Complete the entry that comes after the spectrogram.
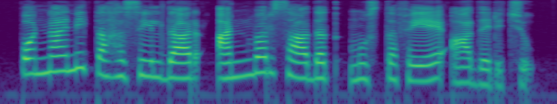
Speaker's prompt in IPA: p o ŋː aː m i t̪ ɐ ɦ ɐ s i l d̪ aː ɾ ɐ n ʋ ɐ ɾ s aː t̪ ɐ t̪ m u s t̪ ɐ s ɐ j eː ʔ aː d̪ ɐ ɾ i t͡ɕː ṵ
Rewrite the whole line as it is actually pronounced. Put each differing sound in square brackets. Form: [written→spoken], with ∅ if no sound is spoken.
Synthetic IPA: p o [ŋː→nː] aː [m→n] i t̪ ɐ ɦ ɐ s [i→iː] l d̪ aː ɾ ɐ n ʋ ɐ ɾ s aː [t̪→d̪] ɐ t̪ m u s t̪ ɐ [s→f] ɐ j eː ʔ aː d̪ ɐ ɾ i t͡ɕː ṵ

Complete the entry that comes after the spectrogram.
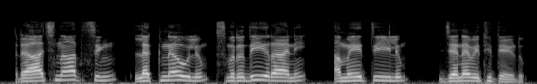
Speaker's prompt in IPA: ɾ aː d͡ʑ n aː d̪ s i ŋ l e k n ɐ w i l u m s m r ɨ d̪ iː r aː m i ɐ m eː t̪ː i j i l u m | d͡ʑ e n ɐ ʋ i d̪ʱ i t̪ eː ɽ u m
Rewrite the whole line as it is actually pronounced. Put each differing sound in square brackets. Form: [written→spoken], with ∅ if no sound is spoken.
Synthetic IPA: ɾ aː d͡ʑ n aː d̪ s i ŋ l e k n ɐ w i l u m s m r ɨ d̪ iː r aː [m→n] i ɐ m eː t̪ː i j i l u m | d͡ʑ e n ɐ ʋ i d̪ʱ i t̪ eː ɽ u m

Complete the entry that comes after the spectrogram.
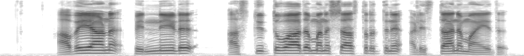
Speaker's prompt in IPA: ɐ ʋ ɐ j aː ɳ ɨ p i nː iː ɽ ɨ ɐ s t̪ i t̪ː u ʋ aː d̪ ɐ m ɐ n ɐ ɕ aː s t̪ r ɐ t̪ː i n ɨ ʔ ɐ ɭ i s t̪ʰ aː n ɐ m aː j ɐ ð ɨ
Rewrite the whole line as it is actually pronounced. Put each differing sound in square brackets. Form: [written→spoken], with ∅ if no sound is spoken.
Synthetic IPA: ɐ ʋ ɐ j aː ɳ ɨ p i nː iː ɽ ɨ ɐ s t̪ i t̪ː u ʋ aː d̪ ɐ m ɐ n ɐ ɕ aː s t̪ r ɐ t̪ː i n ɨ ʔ ɐ [ɭ→ɽ] i s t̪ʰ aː n ɐ m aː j ɐ ð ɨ

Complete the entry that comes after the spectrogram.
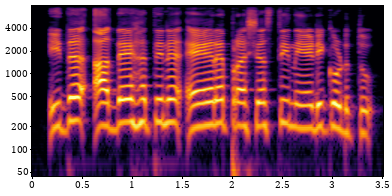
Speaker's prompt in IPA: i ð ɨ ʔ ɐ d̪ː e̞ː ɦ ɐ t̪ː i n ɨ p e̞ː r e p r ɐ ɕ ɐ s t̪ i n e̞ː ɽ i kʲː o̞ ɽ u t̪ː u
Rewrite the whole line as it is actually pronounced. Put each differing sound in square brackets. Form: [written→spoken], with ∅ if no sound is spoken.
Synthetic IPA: i ð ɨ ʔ ɐ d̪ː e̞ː ɦ ɐ t̪ː i n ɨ [p→ʔ] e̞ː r e p r ɐ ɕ ɐ s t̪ i n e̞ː ɽ i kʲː o̞ ɽ u t̪ː u

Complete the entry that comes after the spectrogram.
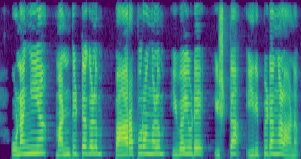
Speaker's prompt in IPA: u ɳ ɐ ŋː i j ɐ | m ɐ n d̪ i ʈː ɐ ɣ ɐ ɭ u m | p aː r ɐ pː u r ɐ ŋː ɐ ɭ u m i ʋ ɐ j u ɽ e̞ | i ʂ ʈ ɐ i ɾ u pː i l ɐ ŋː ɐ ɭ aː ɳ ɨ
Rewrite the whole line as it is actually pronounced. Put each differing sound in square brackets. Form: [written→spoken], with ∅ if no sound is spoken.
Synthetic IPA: u ɳ ɐ ŋː i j ɐ | m ɐ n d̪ i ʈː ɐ ɣ ɐ ɭ u m | p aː r ɐ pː u r ɐ ŋː ɐ ɭ u m i ʋ ɐ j u ɽ e̞ | i ʂ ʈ ɐ i ɾ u pː i [l→ɽ] ɐ ŋː ɐ ɭ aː ɳ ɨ

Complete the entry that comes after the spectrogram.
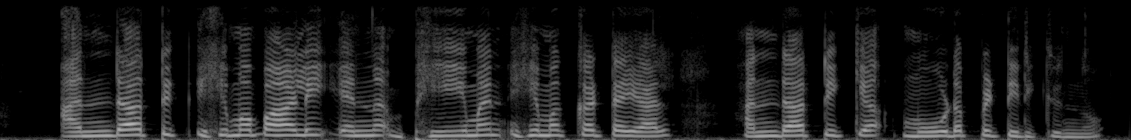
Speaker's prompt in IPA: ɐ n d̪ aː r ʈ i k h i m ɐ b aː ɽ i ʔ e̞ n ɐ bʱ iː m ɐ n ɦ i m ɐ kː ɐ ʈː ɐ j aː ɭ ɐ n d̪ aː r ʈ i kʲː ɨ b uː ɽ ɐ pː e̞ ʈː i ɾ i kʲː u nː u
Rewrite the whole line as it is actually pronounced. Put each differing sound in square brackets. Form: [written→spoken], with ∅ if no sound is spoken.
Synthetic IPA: ɐ n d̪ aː r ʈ i k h i m ɐ b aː [ɽ→ɭ] i ʔ e̞ [n→nː] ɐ bʱ iː m ɐ n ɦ i m ɐ kː ɐ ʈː ɐ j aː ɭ ɐ n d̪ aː r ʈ i kʲː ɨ [b→m] uː ɽ ɐ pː e̞ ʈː i ɾ i kʲː u nː u

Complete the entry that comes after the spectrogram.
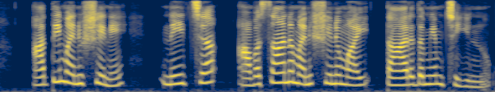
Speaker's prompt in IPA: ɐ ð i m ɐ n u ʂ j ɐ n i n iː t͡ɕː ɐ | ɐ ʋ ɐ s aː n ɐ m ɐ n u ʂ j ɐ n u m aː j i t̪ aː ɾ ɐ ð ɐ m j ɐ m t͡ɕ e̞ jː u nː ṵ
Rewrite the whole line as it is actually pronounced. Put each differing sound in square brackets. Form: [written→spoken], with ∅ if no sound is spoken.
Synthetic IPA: ɐ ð i m ɐ n u ʂ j ɐ n [i→e] n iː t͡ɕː ɐ | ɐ ʋ ɐ s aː n ɐ m ɐ n u ʂ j ɐ n u m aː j i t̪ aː ɾ ɐ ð ɐ m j ɐ m t͡ɕ e̞ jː u nː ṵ

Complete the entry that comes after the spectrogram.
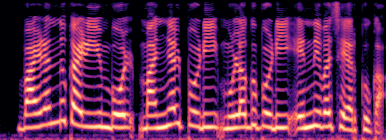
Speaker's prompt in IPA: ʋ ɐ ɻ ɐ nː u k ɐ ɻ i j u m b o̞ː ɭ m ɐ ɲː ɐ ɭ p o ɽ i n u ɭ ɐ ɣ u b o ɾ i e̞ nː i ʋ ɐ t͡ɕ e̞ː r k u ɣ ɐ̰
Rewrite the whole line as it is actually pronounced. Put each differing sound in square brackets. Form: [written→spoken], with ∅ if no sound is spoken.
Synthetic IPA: ʋ ɐ ɻ ɐ nː u k ɐ ɻ i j u m b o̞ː ɭ m ɐ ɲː ɐ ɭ p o ɽ i [n→m] u ɭ ɐ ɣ u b o [ɾ→ɽ] i e̞ nː i ʋ ɐ t͡ɕ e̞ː r k u ɣ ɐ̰

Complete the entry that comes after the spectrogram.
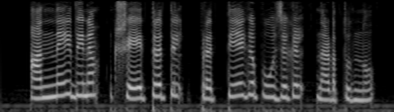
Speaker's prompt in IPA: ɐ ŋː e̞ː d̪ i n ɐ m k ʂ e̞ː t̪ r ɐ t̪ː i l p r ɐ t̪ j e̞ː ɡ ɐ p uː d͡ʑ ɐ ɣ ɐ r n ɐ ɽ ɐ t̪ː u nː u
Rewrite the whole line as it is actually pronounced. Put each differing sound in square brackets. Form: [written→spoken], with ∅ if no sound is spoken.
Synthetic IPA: ɐ [ŋː→nː] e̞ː d̪ i n ɐ m k ʂ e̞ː t̪ r ɐ t̪ː i l p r ɐ t̪ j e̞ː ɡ ɐ p uː d͡ʑ ɐ ɣ ɐ [r→ɭ] n ɐ ɽ ɐ t̪ː u nː u

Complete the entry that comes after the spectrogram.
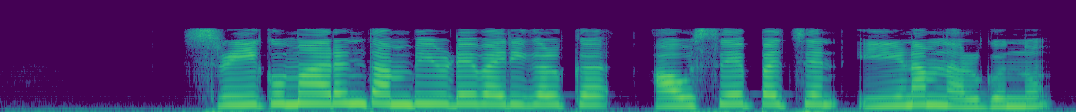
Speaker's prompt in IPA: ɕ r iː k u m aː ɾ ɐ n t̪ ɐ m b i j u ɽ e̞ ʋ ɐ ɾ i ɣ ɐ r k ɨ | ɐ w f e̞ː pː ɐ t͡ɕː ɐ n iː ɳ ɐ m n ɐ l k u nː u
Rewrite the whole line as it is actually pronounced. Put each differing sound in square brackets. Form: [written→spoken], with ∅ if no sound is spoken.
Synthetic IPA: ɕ r iː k u m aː ɾ ɐ n t̪ ɐ m b i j u ɽ e̞ ʋ ɐ ɾ i ɣ ɐ [r→ɭ] k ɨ | ɐ w [f→s] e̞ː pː ɐ t͡ɕː ɐ n iː ɳ ɐ m n ɐ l k u nː u

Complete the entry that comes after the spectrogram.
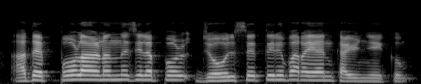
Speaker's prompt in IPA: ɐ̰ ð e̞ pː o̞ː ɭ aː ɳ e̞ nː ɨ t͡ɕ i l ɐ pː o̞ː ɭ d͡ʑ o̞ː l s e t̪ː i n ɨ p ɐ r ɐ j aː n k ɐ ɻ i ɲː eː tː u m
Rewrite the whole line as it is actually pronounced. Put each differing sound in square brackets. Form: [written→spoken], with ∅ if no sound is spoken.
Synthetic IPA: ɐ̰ ð e̞ pː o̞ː ɭ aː ɳ e̞ nː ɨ t͡ɕ i l ɐ pː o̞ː ɭ d͡ʑ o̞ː l s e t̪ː i n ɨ p ɐ r ɐ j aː n k ɐ ɻ i ɲː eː [tː→kː] u m

